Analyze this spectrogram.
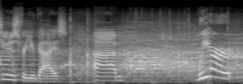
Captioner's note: graduates cheer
